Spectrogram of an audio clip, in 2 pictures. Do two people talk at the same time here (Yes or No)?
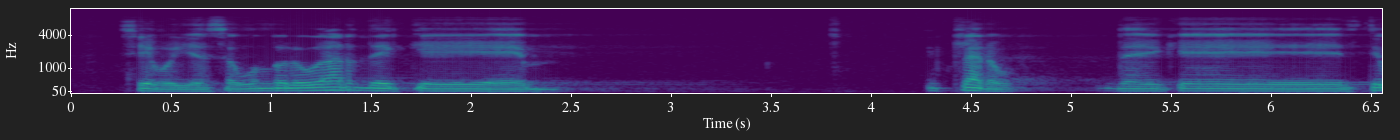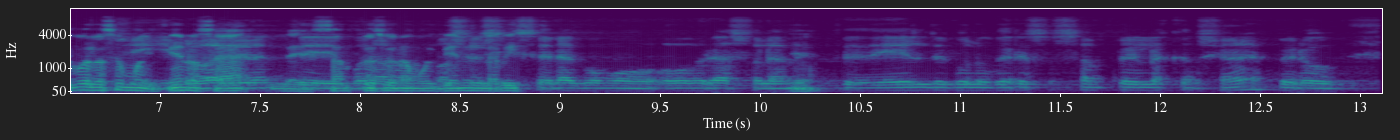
Yes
